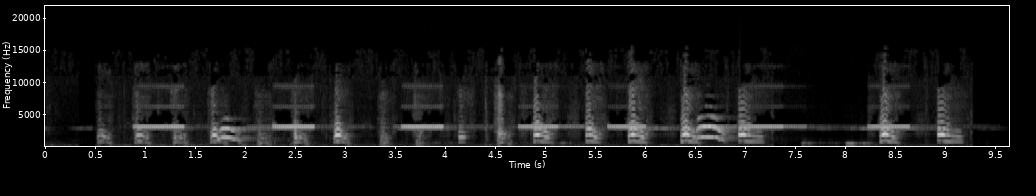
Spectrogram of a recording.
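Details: A monkey in a tree gives rapid, squeaky, downward-sliding chirps mixed with thin, steady high whistles.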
